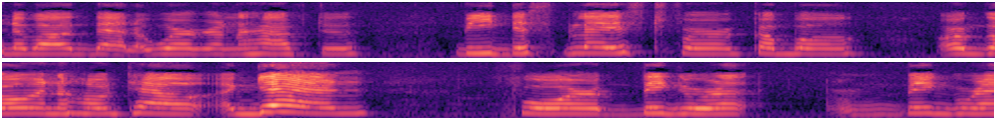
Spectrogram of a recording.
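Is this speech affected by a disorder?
Yes: cerebral palsy; speech therapy.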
